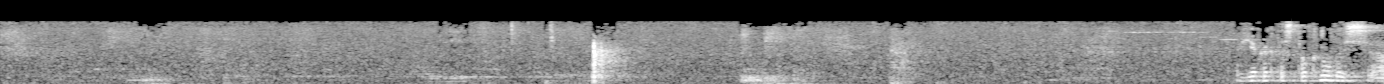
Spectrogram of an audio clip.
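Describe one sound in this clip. Brushes and pencils scratch softly on paper.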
